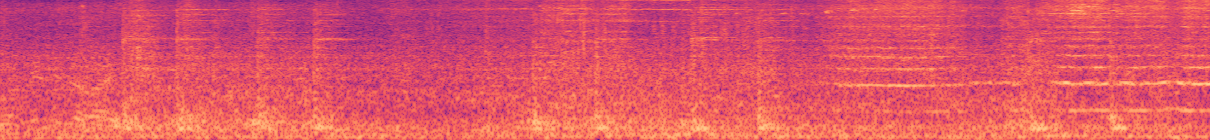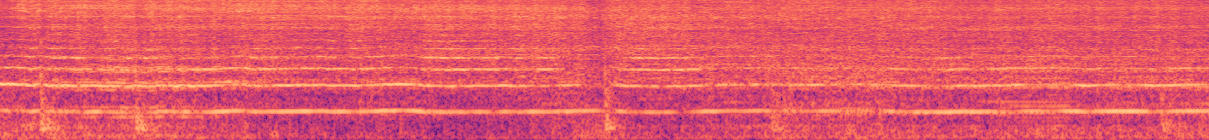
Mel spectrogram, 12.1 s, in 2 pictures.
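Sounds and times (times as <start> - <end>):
wheels clacking over rail joints: 0.2 - 12.0
high-pitched wheel squeal: 4.1 - 12.0.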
